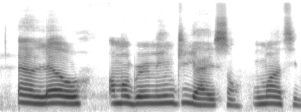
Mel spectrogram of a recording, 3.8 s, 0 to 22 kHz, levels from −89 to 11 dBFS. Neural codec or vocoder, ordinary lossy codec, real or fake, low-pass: autoencoder, 48 kHz, 32 numbers a frame, DAC-VAE, trained on Japanese speech; none; fake; 19.8 kHz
